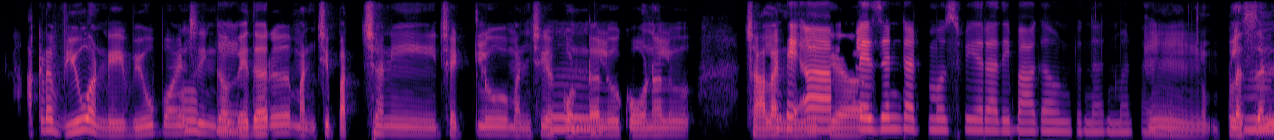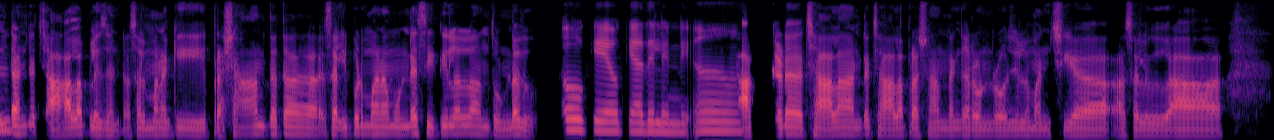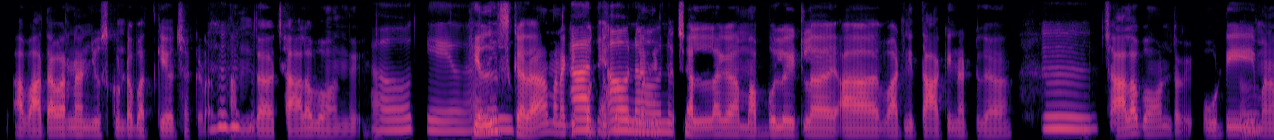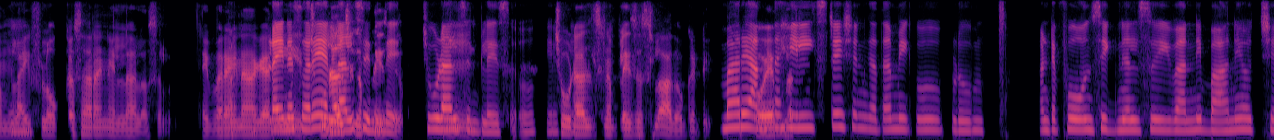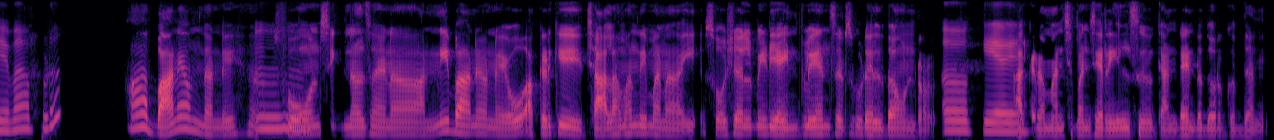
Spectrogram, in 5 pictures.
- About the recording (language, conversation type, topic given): Telugu, podcast, మీకు అత్యంత ఇష్టమైన ఋతువు ఏది, అది మీకు ఎందుకు ఇష్టం?
- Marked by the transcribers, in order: in English: "వ్యూ"; in English: "వ్యూ పాయింట్స్"; in English: "వెదర్"; in English: "నీట్‌గా"; in English: "ప్లెజెంట్ అట్మోస్ఫియర్"; other background noise; in English: "ప్లెజంట్"; in English: "ప్లెజంట్"; giggle; tapping; in English: "హిల్స్"; in English: "లైఫ్‌లో"; in English: "ప్లేసెస్‌లో"; in English: "హిల్ స్టేషన్"; lip smack; in English: "సిగ్నల్స్"; in English: "సిగ్నల్స్"; in English: "సోషల్ మీడియా ఇన్‌ఫ్లూయెన్సర్స్"; in English: "రీల్స్, కంటెంట్"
